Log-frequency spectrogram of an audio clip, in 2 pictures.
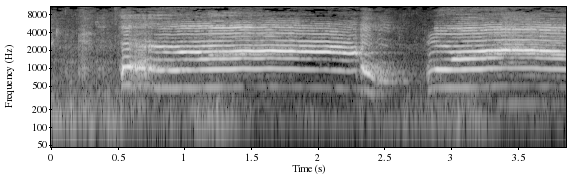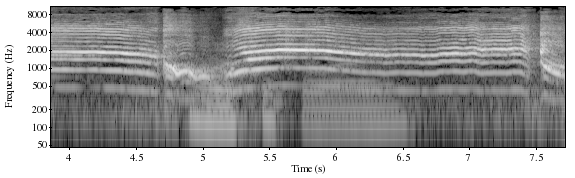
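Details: Newborn on the first day home from hospital, crying during his first sink bath: loud, sustained high-pitched crying in long wailing bursts with brief breaths between, a typical vigorous newborn cry.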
